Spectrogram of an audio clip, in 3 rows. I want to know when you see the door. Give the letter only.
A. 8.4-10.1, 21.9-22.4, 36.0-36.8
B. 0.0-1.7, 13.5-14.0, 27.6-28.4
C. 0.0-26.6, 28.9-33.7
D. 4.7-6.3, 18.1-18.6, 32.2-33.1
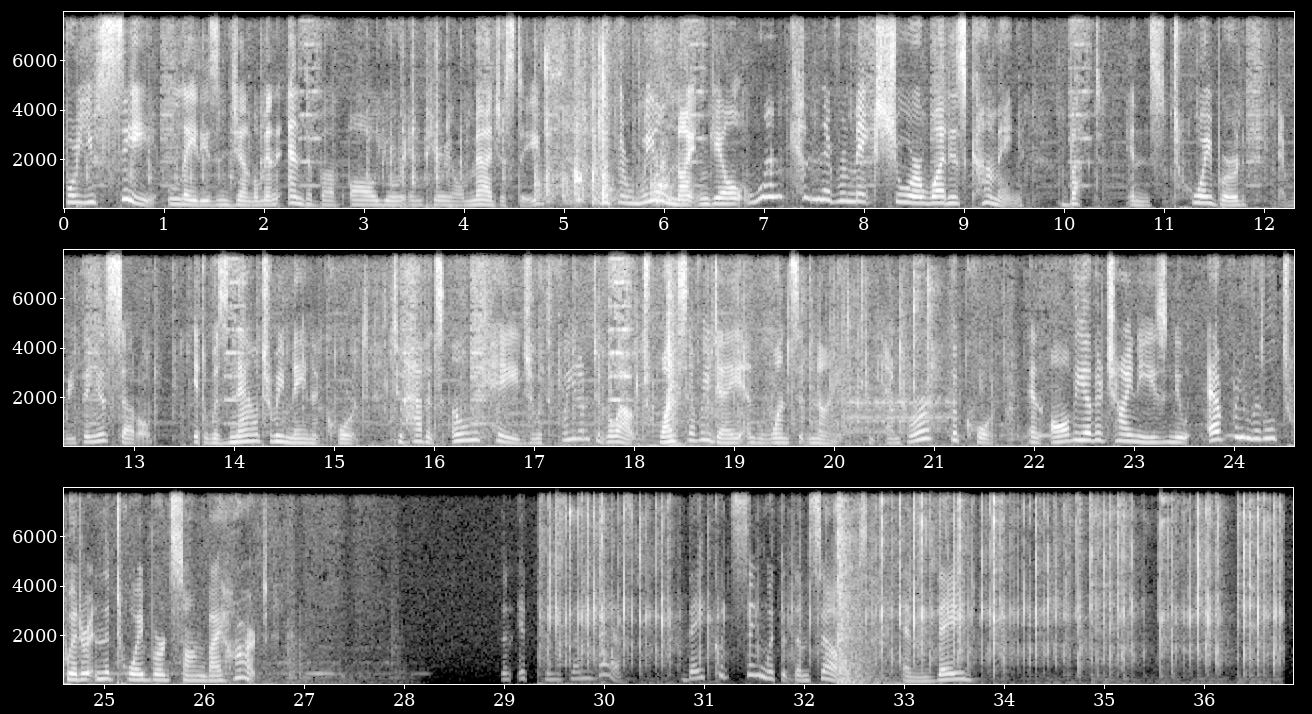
D.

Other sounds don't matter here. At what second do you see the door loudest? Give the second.
5 s.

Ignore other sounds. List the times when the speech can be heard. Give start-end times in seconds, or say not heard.
0.0-26.6, 28.9-33.7.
